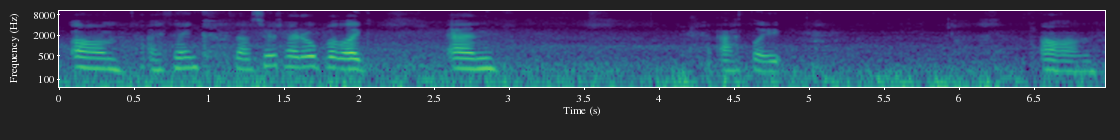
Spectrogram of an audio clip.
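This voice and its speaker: A chirpy woman rambles casually, as if to friends, at an unhurried pace with a medium pitch. She halts and restarts her phrases and is quick to giggle. She is recorded outdoors on the move, with cars and street noise clearly behind her. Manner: giggly, chuckles often between phrases; halting, peppered with "like". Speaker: host of a personal walk-and-talk podcast. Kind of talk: casual rambling solo chat. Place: outdoors, walking along a street. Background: passing cars, urban outdoor ambience.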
